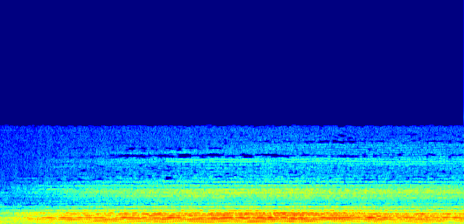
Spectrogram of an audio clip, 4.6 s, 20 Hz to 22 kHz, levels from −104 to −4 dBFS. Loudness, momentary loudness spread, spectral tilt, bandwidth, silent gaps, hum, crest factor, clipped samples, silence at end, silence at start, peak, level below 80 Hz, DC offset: -25 LUFS; 7 LU; -5.5 dB/octave; 9.2 kHz; none; none; 14 dB; under 0.1%; 0 s; 0 s; -10 dBFS; -52 dBFS; under 0.1%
